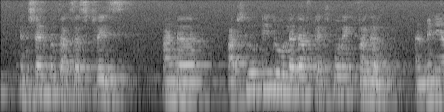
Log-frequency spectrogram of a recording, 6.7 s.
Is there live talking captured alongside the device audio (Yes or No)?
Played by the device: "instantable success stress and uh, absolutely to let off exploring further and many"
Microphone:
No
